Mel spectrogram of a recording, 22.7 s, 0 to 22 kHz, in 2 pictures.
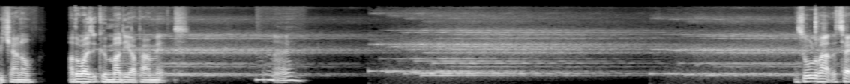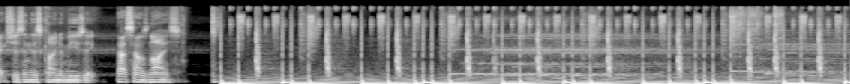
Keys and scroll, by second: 10.3 super+d, 11.0 super+space, 14.3 space.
